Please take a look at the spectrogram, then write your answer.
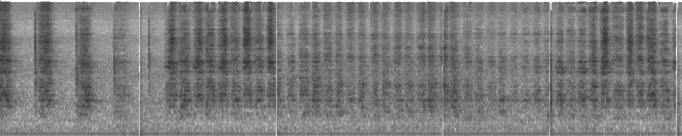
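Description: A hand file rasps across the cut end of a metal clothes hanging rail to remove the burr, giving steady, close back-and-forth strokes over a constant low hum.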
